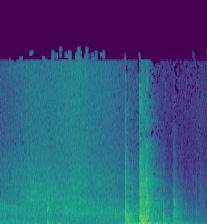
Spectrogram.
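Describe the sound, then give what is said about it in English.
A door swings shut: a quick latch click followed by a solid, low thump, then a short rattle fading into quiet room tone. No one speaks. “Well, we came in the back door and went downstairs to the basement and then took a right and stepped down, and we're in the garage now.”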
